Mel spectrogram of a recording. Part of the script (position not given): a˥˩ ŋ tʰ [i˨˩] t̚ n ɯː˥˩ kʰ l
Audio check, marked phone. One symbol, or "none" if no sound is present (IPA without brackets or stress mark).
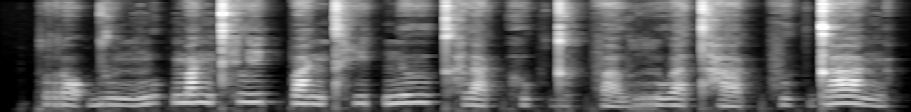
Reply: i˥˩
